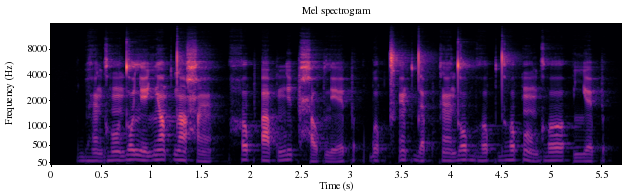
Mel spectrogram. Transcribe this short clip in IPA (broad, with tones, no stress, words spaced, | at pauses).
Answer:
bʱɛ̃˨ɡʱõ˧do˦ lʲe˧ʎã˦pdã˦˨ħɛ̃˨ | hɤ˦pʔa˧pŋi˦p ħɤ˨plʲe˨˦p | ɓɤ˨pt͡sʼẽ˦pdɛ˨˦pkɛ̃˧ do˦bʱɤ˧pdʱɤ˦p õ˧ɡʱɤ˦ | ʎe˨p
